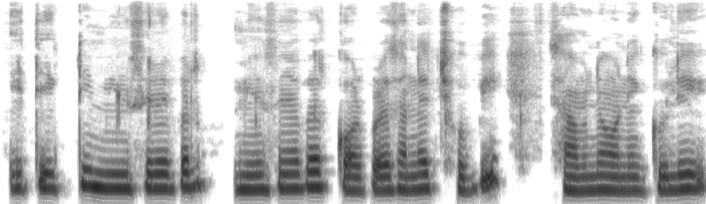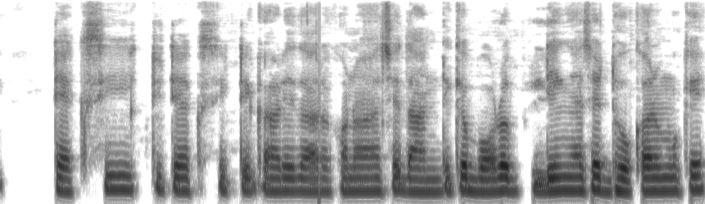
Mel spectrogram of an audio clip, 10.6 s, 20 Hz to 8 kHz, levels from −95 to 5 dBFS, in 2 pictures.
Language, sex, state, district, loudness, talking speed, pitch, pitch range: Bengali, male, West Bengal, Jhargram, -20 LUFS, 130 wpm, 160 Hz, 150-170 Hz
